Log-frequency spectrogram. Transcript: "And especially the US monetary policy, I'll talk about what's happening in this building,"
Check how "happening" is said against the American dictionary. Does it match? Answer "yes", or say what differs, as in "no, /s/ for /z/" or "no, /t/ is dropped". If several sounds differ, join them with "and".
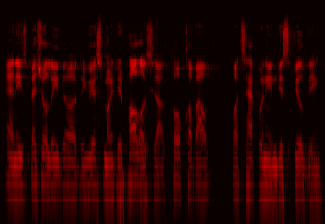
no, /n/ is dropped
